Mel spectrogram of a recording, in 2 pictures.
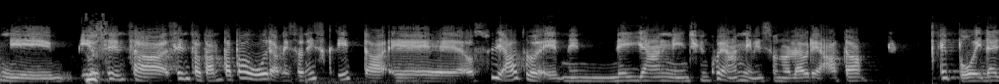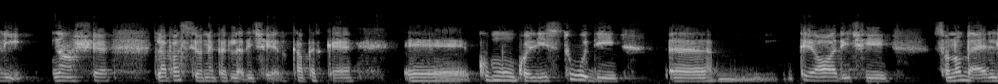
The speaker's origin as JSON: {"language": "Italian", "town": "Ravenna", "region": "Emilia-Romagna", "country": "Italy", "tie": "born or raised there", "lives_now": "Rome, Italy", "said": "Sì, sono nata e cresciuta a Ravenna."}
